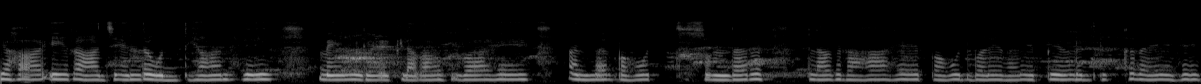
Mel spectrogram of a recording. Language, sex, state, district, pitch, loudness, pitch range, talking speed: Hindi, female, Bihar, Saran, 220 Hz, -34 LUFS, 210-225 Hz, 110 wpm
